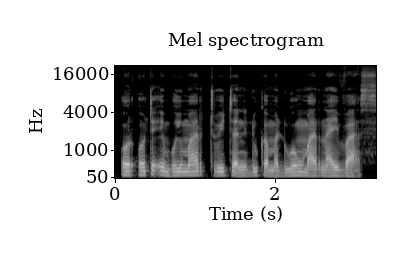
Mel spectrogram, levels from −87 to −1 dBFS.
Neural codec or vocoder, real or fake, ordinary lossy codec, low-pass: none; real; none; none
